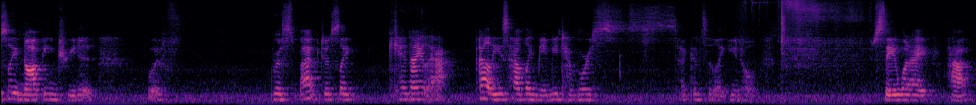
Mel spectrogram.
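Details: Stuttering in a woman who has stuttered since she started talking and still blocks on the same letters.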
